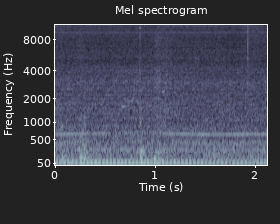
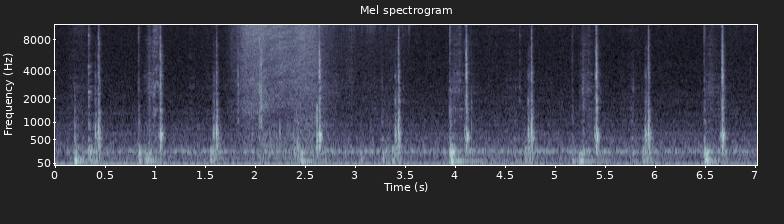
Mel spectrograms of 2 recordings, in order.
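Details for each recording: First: 2011 Kia Sorento idling after repair: low, even hum with a faint steady tone, and the years-long clicking at the gear shifter when the brake is pressed is gone; fixed with an O-ring on the shifter lockout lever pivot shaft. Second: 2011 Kia Sorento, engine idling, sharp clicks often in pairs from the center console shifter with each brake press; shift lockout lever, fixed with an O-ring on its pivot shaft, solenoid not replaced.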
